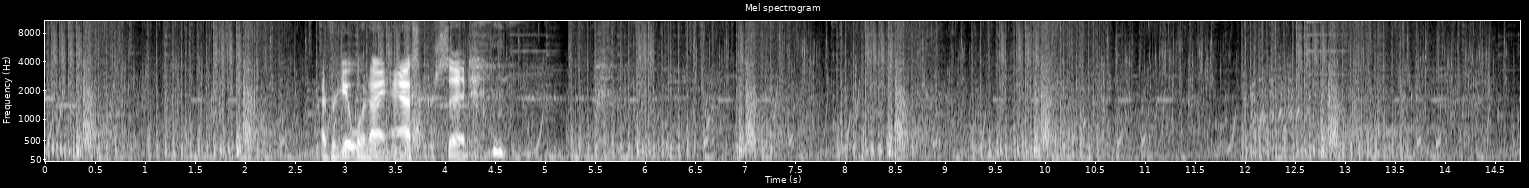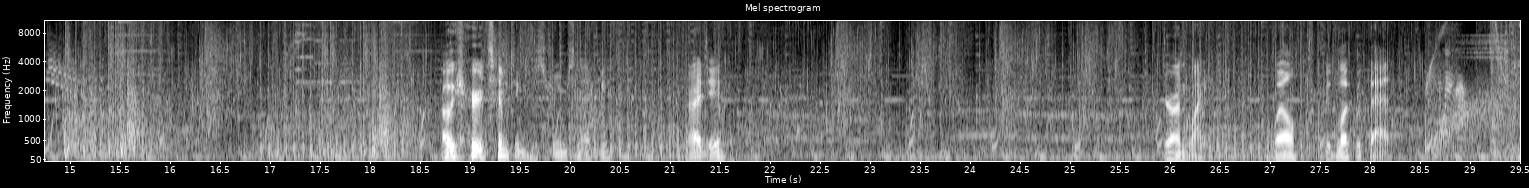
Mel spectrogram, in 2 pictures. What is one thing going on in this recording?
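A paint gun fires in wet, splattering bursts.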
